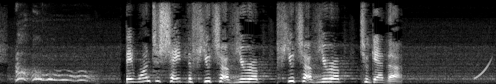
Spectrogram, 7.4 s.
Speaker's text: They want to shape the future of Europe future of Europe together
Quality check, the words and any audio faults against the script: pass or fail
fail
